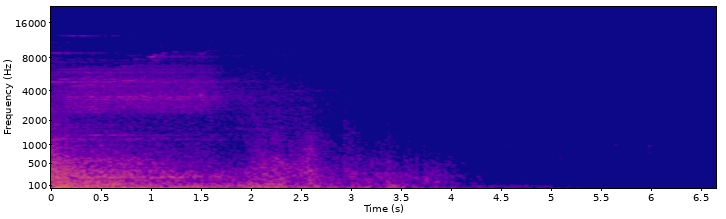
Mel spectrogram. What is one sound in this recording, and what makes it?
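A triumphant video game victory fanfare plays and slowly fades away.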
